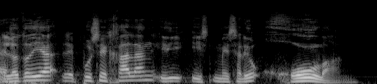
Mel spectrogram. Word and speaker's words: Haaland: Es Haaland. – Sí, sí. Odegaard Haaland.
